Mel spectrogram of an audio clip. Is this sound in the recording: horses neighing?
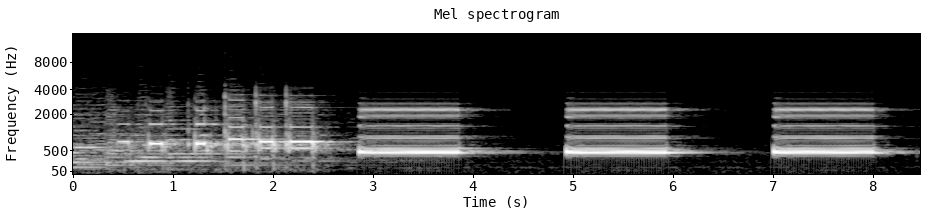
no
